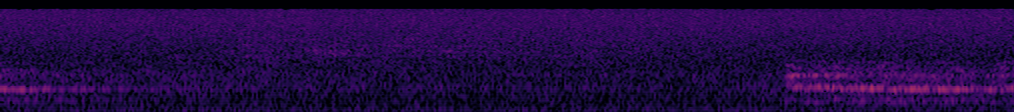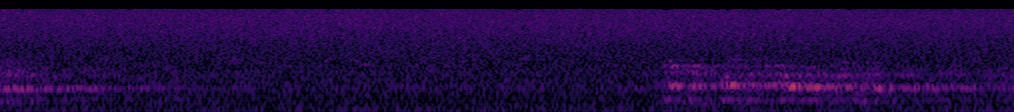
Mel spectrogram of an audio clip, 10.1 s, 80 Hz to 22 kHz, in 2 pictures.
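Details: Distant dog barks in Helsinki, Finland, on a June 2014 night beneath a waning gibbous Moon; a faint bark at the start, then two clearer harmonic barks around four and eight seconds, set against constant low city rumble.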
